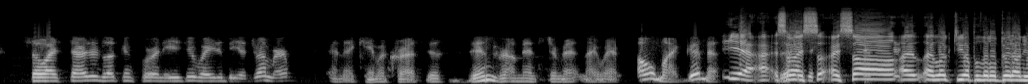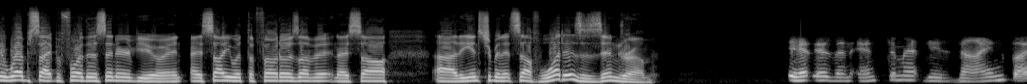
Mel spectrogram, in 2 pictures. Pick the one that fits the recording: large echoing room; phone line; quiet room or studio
phone line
